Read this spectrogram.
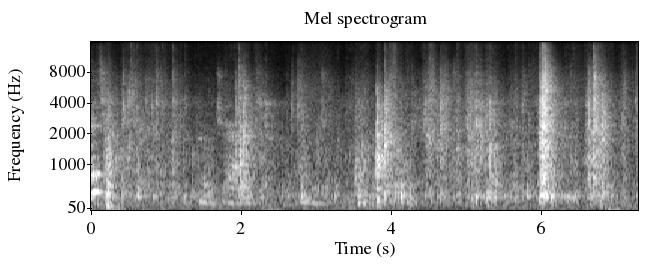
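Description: A leather bag rustles and its contents shuffle.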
